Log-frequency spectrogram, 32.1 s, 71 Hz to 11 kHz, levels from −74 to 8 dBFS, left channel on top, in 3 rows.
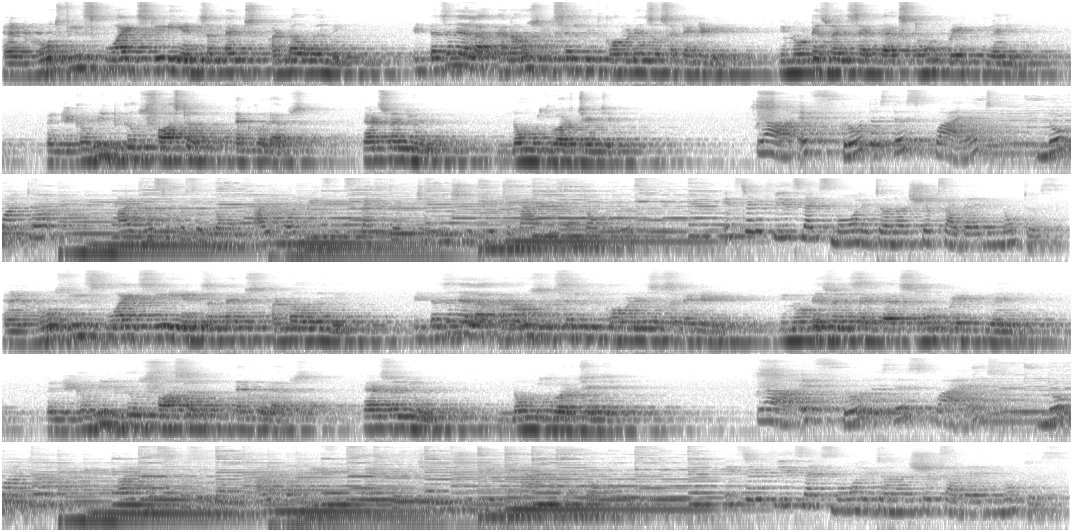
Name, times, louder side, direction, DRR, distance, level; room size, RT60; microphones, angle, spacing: voice 1, 0.0-3.5 4.1-7.3 7.8-10.3 11.1-12.7 13.0-13.7 14.3-15.1 15.6-16.9 18.2-18.4, left 1 dB, 85° left, 2 dB, 0.7 m, -19 dB
voice 2, 18.2-20.6 21.0-21.9 22.5-24.6 25.0-27.8 28.6-31.9, left 2 dB, 50° left, 1 dB, 0.4 m, -26 dB
sound 1, 20.4-28.5, right 2 dB, 35° right, 0.9 m, -22 dB
5.9 x 3.7 x 5.0 m, 2.1 s
head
